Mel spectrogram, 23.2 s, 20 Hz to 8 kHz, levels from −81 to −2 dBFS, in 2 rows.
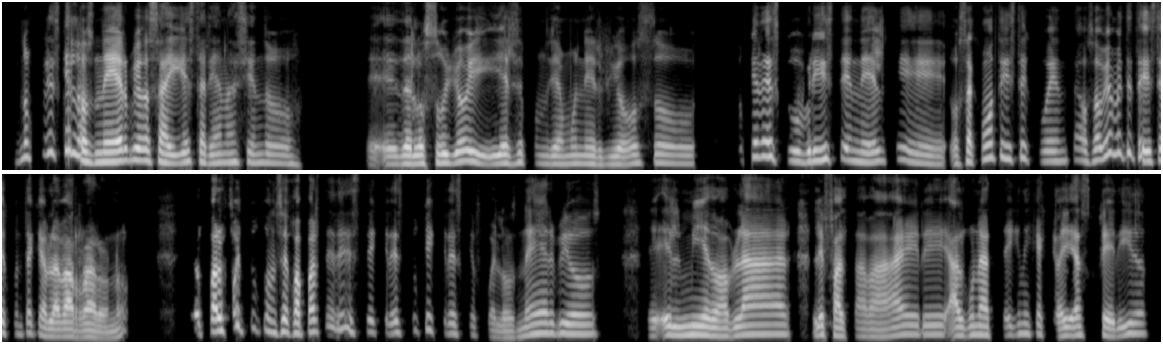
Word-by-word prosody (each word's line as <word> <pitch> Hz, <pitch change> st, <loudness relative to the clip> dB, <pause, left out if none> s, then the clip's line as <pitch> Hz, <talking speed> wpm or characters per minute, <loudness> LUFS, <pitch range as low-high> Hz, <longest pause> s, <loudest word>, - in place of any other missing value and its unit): ¿No 255 Hz, +5 st, -2 dB
crees 330 Hz, -1 st, -5 dB
que 370 Hz, -, +2 dB
los 185 Hz, -, +5 dB
nervios 185 Hz, +3 st, +7 dB
ahí 155 Hz, -2 st, +5 dB
estarían 165 Hz, -2 st, -1 dB
haciendo, 155 Hz, -5 st, -5 dB, 0.6 s
eh, 135 Hz, 0 st, -4 dB
de 145 Hz, +1 st, +5 dB
lo 145 Hz, +1 st, +4 dB
suyo 160 Hz, +4 st, +2 dB
y 185 Hz, -, +6 dB, 0.2 s
y 145 Hz, -, +2 dB
él 155 Hz, -1 st, +3 dB
se 165 Hz, +4 st, -4 dB
pondría 140 Hz, -3 st, -5 dB
muy 145 Hz, +1 st, -4 dB
nervioso?, 145 Hz, +2 st, -4 dB, 0.4 s
¿tú 200 Hz, -, -26 dB
qué 260 Hz, -, -1 dB
descubriste 205 Hz, -3 st, 0 dB
en 185 Hz, -3 st, -3 dB
él 175 Hz, +2 st, 0 dB
que?, 155 Hz, -10 st, -4 dB
o 140 Hz, -, -7 dB
sea, -, -, +2 dB
¿cómo 240 Hz, +4 st, -1 dB
te 255 Hz, -, -4 dB
diste 230 Hz, 0 st, -4 dB
cuenta?, 185 Hz, +2 st, -7 dB
o -, -, -3 dB
sea, 195 Hz, +3 st, -1 dB
obviamente 330 Hz, +7 st, -1 dB
te -, -, -3 dB
diste 180 Hz, +2 st, +2 dB
cuenta 175 Hz, +2 st, -8 dB
que 160 Hz, -, -4 dB
hablaba 130 Hz, -1 st, +4 dB
raro, 115 Hz, -4 st, 0 dB
¿no?, 110 Hz, -, -8 dB, 0.6 s
pero, 175 Hz, -, -3 dB
¿cuál 215 Hz, +2 st, +7 dB
fue -, -, -2 dB
tu 250 Hz, +1 st, -19 dB
consejo?, 205 Hz, -3 st, +1 dB
aparte 185 Hz, -2 st, +1 dB
de 265 Hz, +1 st, -6 dB
este, 205 Hz, 0 st, -8 dB
¿crees 195 Hz, -1 st, -8 dB
tú 235 Hz, -2 st, -22 dB
qué 240 Hz, +1 st, -7 dB
crees 175 Hz, -3 st, -9 dB
que 160 Hz, -3 st, -19 dB
fue 120 Hz, -4 st, -14 dB
los 110 Hz, 0 st, -7 dB
nervios, 170 Hz, +3 st, -1 dB, 0.5 s
e 140 Hz, +2 st, -2 dB
el 150 Hz, -1 st, +1 dB
miedo 155 Hz, -2 st, +3 dB
a 135 Hz, -, +2 dB
hablar, 170 Hz, +4 st, +3 dB, 0.2 s
le 160 Hz, -, +1 dB
faltaba 130 Hz, -2 st, -1 dB
aire, 165 Hz, +1 st, -2 dB
alguna 155 Hz, +2 st, +2 dB
técnica 170 Hz, +3 st, -8 dB
que 125 Hz, -, -8 dB
le 140 Hz, -, +1 dB
hayas 150 Hz, +1 st, +1 dB
sugerido? 155 Hz, +6 st, -2 dB
165 Hz, 185 wpm, -22 LUFS, 145-185 Hz, 0.6 s, nervios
